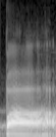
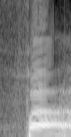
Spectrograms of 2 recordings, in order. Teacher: Yang betul adalah fa, tidak merapat. Kenapa tidak merapat? Karena ada gigi yang di atas menyentuh perut bibir.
